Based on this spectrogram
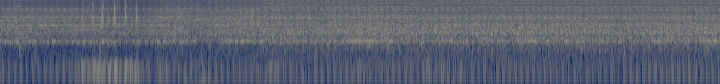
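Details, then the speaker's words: Honda Grom single-cylinder engine first start after rebuild with new piston, head, cylinder and high-flow oil pump, exhaust refitted: quick, even putter at idle with no knocking, steady beat, sounds really good; normal idle. "now sounds quite sounds really good"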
